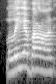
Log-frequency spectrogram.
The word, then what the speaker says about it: Maliah Bond: Maliah Bond, always pronounce her name incorrectly. Maliah Bond, is that correct?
